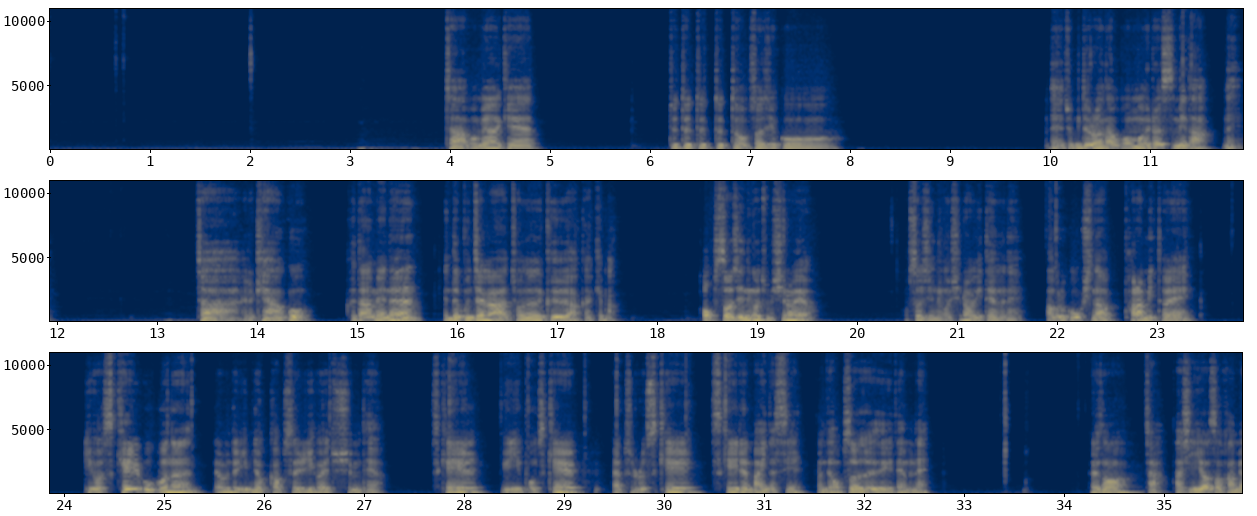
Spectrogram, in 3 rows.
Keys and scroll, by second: 23.4 ctrl+2, 31.6 Escape.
